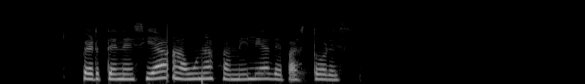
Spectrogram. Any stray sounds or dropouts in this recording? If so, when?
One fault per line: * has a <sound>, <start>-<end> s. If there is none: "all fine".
all fine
